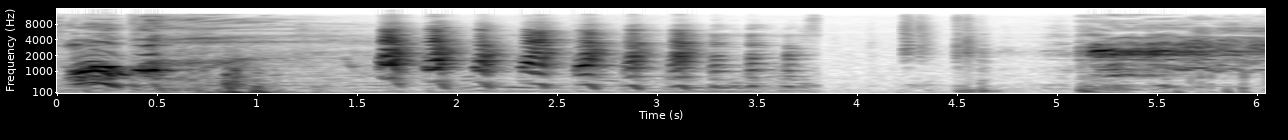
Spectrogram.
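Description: A person laughing hard in a quick run of rhythmic ha-ha bursts, about five a second. It is preceded by a short cry that falls in pitch, and followed by a breathy, wheezing stretch of laughter.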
